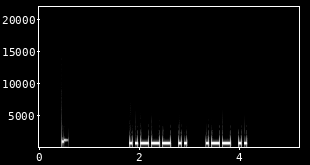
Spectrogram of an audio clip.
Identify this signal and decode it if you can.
Morse code, heard as a keyed tone, about 22 wpm, 700 Hz. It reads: 2I WI
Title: Winter Field Day Exchanges 22wpm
